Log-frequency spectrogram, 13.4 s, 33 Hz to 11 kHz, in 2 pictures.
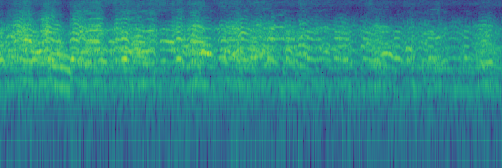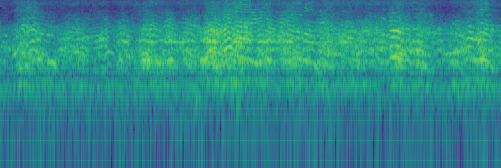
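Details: Black-tailed gulls, adults alongside chicks, Teuri Island, Hokkaido, June 2021; a long unbroken din of short bent mewing calls from many birds, rapid and overlapping, loudness rising and falling.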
